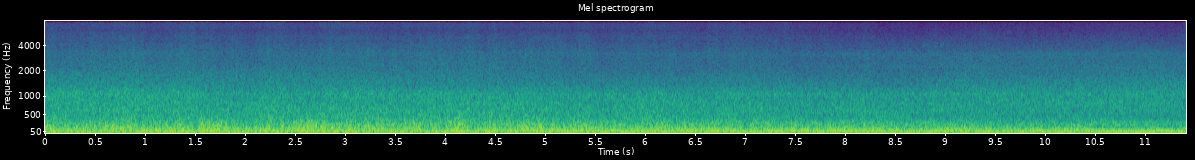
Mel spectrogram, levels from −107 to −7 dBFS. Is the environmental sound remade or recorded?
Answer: recorded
